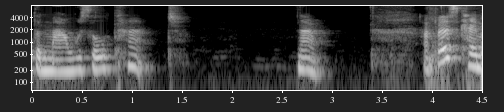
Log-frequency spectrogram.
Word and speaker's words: Mousehole: You actually pronounce it Mousehole.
